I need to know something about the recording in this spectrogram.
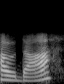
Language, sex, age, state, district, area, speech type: Kannada, female, 18-30, Karnataka, Dakshina Kannada, rural, conversation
